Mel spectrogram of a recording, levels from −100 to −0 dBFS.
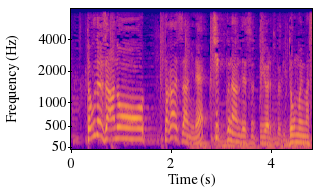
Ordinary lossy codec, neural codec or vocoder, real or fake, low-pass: none; none; real; 7.2 kHz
